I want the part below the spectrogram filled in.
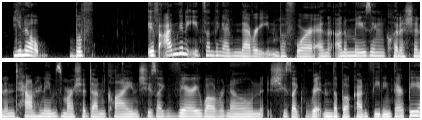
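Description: A woman's voice: lowish voice, a little mellow, dry recording, clean studio sound. A woman in her thirties, a pediatric feeding therapist, talking in an earnest, heartfelt way with frequent fillers in a conversational interview.

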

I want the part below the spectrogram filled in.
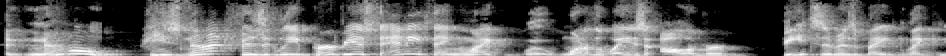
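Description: A man's voice: high-pitched, very animated, normal speed, bright, forceful tone, low-quality recording. A man hosting a casual podcast reviewing TV episodes, chatty and sarcastic, with lots of asides. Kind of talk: casual chat.

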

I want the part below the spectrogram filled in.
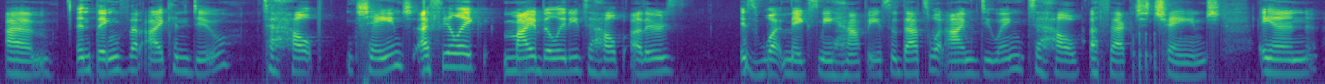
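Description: A woman's voice: medium pitch, fairly even intonation, slow pace, pushed and bright, no room sound. A young adult woman hosting a solo podcast, talking in an earnest, heartfelt way with lots of "like" fillers, her voice close to cracking with emotion. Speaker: podcast host.

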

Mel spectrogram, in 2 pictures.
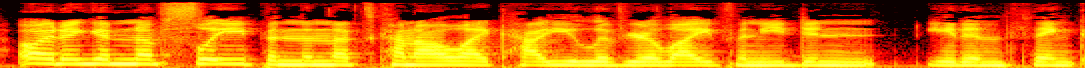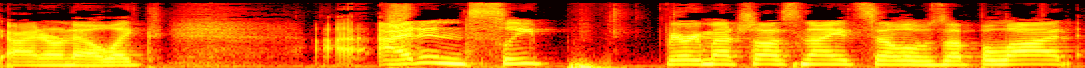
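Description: A woman's voice: mid-range voice, a bit bright, smooth, dry recording, studio quality. A woman co-hosting a show, talking in an easygoing, reassuring, chatty way. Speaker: podcast co-host. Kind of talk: casual chat.

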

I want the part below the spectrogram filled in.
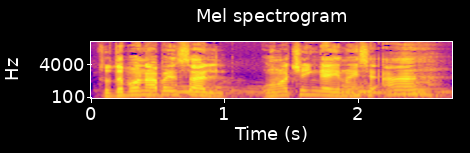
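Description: A young Puerto Rican man hosts a casual comedy podcast in a Puerto Rican Spanish accent, talking fast in a high, steady voice over music. He rambles crudely and playfully and keeps checking in with the listener.

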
